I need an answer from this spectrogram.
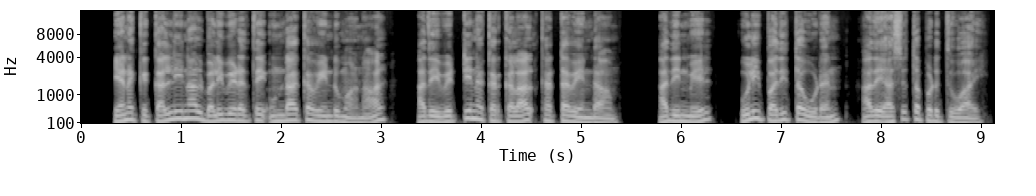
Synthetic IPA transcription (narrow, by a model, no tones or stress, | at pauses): ɛnɐkːɯkɐlːɪnaːlbɐɭɪbɪɽɐt̪ːɐɪʔʊɳɖaːkɐʋeːɳɖɯmaːnaːl | ɐðɐɪʋɛʈːɪnɐkɐɾkɐɭaːlkɐʈːɐʋeːɳɖaːm | ɐðɪnmeːl | ʊlɪpːɐðɪt̪ːɐɯɽɐn | ɐðɐɪɐsɯt̪ːɐpːɐɽɯt̪ːɯʋaːj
